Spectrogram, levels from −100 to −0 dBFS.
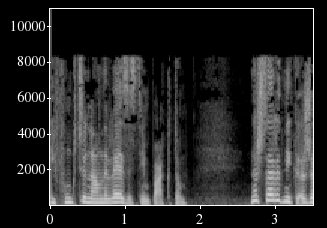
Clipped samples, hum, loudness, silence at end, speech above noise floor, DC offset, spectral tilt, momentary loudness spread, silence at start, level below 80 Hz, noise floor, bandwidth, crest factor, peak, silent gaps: under 0.1%; none; -26 LUFS; 0 s; 35 dB; under 0.1%; -4.5 dB/octave; 14 LU; 0 s; -68 dBFS; -61 dBFS; 8.8 kHz; 16 dB; -12 dBFS; none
